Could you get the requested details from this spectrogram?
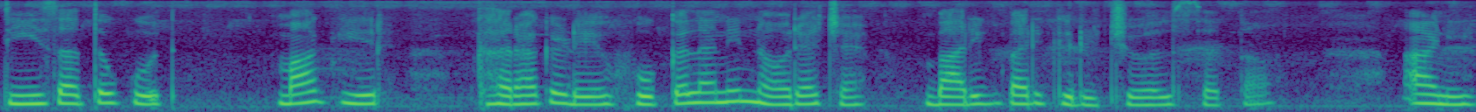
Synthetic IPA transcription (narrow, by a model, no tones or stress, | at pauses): t̪iːsat̪okuːt̪ | maɡiːɾ | ɡʱəɾakəɽehokəlaninəʋɾjat͡ɕɛ̃ | baɾiːk̚baɾikɾit͡ɕuəlsət̪a | aɽ̃i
